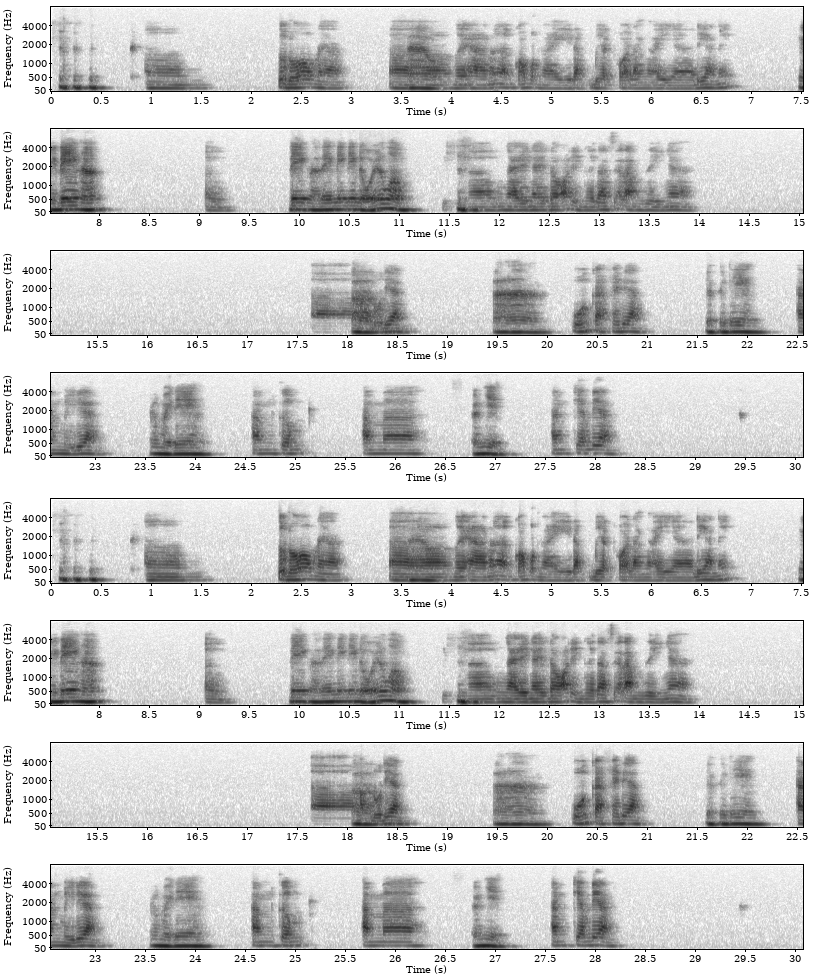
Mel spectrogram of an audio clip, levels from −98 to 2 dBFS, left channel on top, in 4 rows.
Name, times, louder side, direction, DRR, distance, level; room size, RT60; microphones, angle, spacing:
voice 1, 0.2-0.5 3.6-3.9 7.5-8.0 9.9-11.1 11.6-11.8 18.0-18.4 19.5-20.0 21.6-22.1 23.5-24.1 26.8-27.1, equal, 50° left, 1.0 m, -18 dB
voice 2, 0.9-1.5 2.3-2.9 3.4-6.8 9.1-9.3 11.6-13.9 17.6-18.6 20.3-21.0 22.5-23.1 24.6-25.1 25.7-26.3 27.6-28.2, right 4 dB, 85° right, 0.9 m, -24 dB
3.2 x 2.8 x 2.8 m
head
